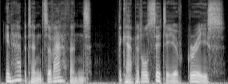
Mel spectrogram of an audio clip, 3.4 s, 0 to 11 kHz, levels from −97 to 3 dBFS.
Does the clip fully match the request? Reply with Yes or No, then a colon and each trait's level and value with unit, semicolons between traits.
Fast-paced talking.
No: average, 140 wpm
